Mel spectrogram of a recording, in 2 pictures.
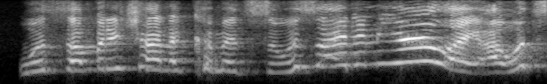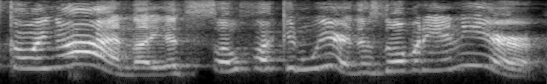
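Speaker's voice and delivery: high-pitched, bewildered rant; freaked-out disbelief. Retold or imitated. Renter reacting to the oven on in an empty apartment, freaked-out disbelief. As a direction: pitch it way up, baffled and alarmed.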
